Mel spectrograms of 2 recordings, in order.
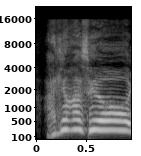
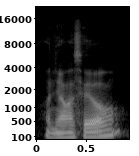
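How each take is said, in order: First: The greeting is said in an exaggerated, enthusiastic way. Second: The greeting is said in a subdued, restrained way.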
